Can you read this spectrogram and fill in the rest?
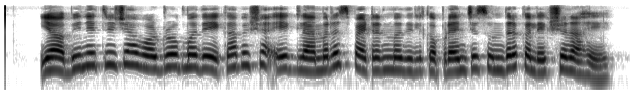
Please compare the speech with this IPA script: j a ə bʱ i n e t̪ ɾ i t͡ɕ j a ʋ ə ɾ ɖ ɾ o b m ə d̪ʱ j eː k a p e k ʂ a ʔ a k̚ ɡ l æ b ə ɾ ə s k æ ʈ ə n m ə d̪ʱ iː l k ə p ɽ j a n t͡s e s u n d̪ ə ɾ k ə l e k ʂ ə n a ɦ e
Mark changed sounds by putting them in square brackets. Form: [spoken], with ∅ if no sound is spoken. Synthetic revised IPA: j a ə bʱ i n e t̪ ɾ i t͡ɕ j a ʋ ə ɾ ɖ ɾ o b m ə d̪ʱ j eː k a p e k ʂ a ʔ [e] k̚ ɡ l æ [m] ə ɾ ə s [p] æ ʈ ə n m ə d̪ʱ iː l k ə p ɽ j a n t͡s e s u n d̪ ə ɾ k ə l e k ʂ ə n a ɦ e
